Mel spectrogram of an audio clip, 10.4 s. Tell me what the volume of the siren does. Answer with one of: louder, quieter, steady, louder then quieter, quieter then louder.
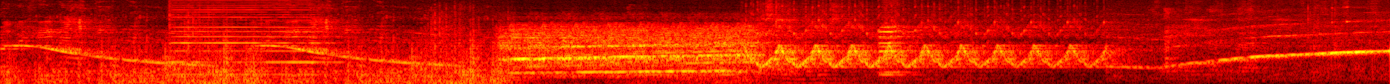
quieter.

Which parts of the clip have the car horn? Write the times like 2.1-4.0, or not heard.
1.2-2.5, 5.8-7.3.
